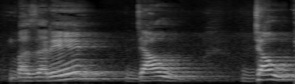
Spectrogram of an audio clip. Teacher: এই আ আর ওকে আলাদা করে উচ্চারণ করা যায় না।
